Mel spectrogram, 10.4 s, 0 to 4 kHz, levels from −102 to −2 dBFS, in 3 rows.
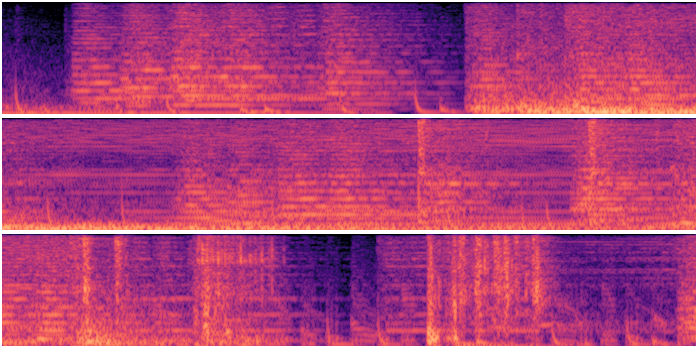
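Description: No dropouts, distortion, noise bursts or timing breaks come up anywhere in the recording, so there is nothing to flag.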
